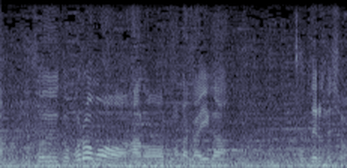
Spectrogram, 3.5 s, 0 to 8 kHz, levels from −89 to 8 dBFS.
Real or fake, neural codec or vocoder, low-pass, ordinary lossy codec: real; none; none; none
